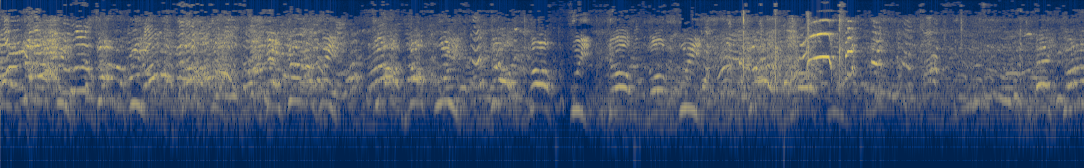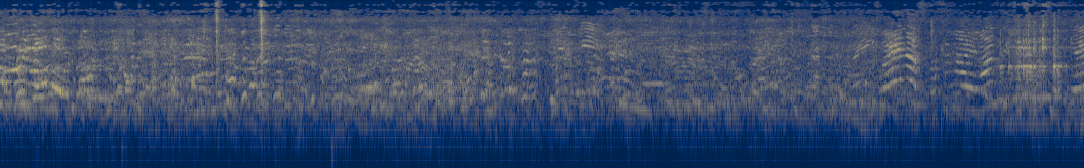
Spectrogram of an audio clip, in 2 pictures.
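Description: Many voices talking and calling out over one another at once, a crowd's excited chatter, loudest in the first half and slowly dying down.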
